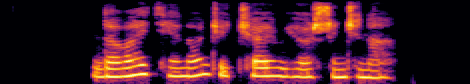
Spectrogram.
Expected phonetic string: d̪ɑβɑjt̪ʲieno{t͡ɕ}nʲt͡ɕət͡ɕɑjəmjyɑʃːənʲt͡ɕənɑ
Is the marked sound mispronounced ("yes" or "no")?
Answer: yes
